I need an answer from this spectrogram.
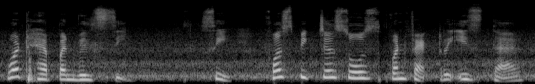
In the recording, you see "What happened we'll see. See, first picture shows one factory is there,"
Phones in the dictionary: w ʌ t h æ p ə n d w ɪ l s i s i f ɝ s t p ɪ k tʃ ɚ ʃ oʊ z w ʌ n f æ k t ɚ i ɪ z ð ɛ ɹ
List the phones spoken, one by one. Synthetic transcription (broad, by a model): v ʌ t h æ p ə n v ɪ l s i s i f ɝ s t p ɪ k tʃ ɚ s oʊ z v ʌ n f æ k t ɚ i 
